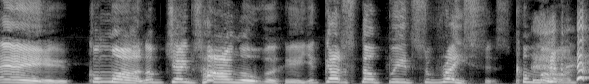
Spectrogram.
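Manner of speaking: put-on shrill, loud Brooklyn accent. Telling a story about James Hong on a show, speaker voices him: James Hong, Brooklyn accent. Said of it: "That's Brooklyn".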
